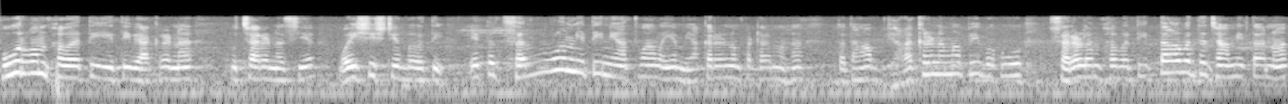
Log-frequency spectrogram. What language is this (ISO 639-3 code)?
san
